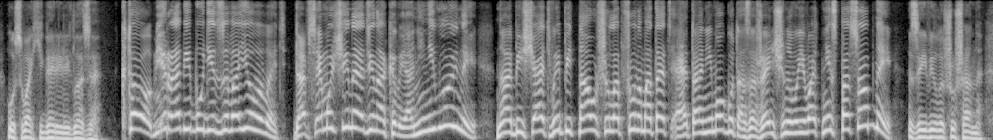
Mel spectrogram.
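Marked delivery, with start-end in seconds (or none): 1.5-11.2 very high-pitched, scornful tirade; indignant outburst. A narrator's reading. Shushana scoffing that men cannot win women, indignant. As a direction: rant in a high, outraged voice.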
